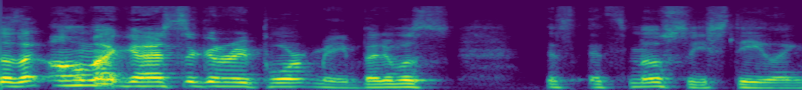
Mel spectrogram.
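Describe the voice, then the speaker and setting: At a fairly quick pace, a man speaks in a somewhat breathy voice against a quiet background. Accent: American. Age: 60s. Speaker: licensed professional counselor. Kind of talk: webinar presentation. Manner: halting.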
